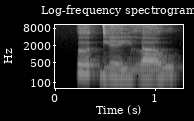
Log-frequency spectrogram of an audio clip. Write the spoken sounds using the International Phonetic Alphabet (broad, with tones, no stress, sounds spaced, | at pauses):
ɵ˥ t̚ j e˨˩ j l ɐ˨˥ w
